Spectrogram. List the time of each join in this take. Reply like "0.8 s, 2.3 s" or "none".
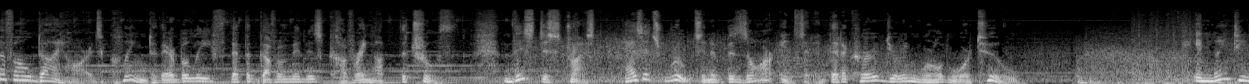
7.4 s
